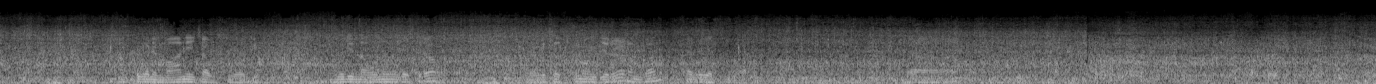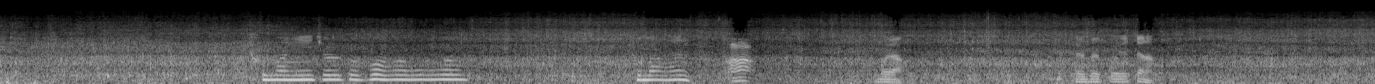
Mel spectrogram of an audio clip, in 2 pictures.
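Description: Water rushes and churns steadily close by.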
